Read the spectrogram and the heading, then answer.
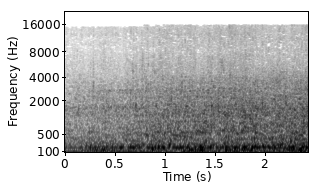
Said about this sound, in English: Speeding through the clear waters of the Red Sea around Sharm el-Sheikh, you can see just how beautiful this place is, rugged mountains and pristine shores.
